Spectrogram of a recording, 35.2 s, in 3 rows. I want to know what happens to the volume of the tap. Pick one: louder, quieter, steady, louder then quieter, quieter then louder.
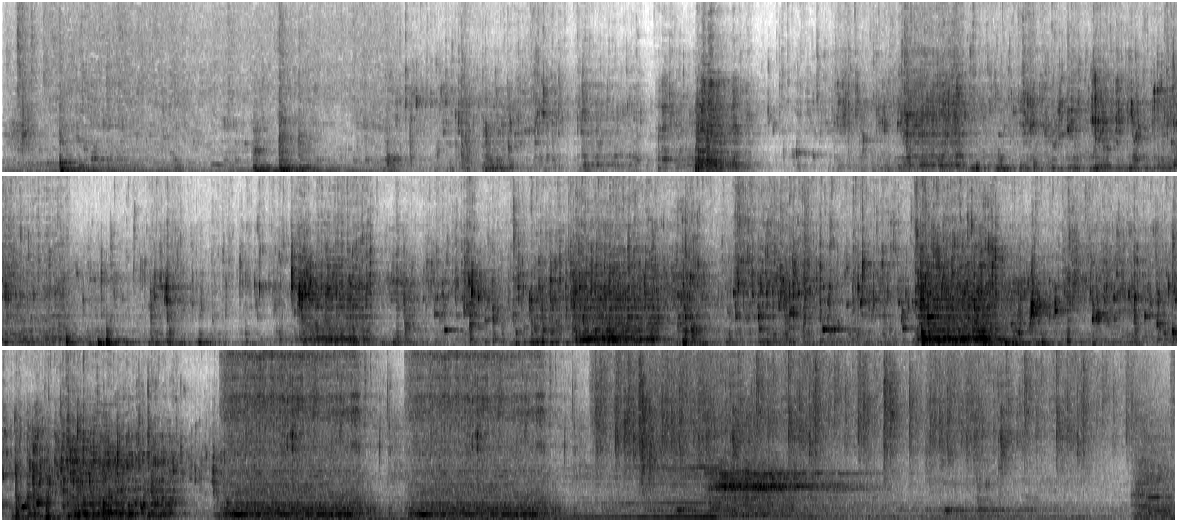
louder then quieter.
